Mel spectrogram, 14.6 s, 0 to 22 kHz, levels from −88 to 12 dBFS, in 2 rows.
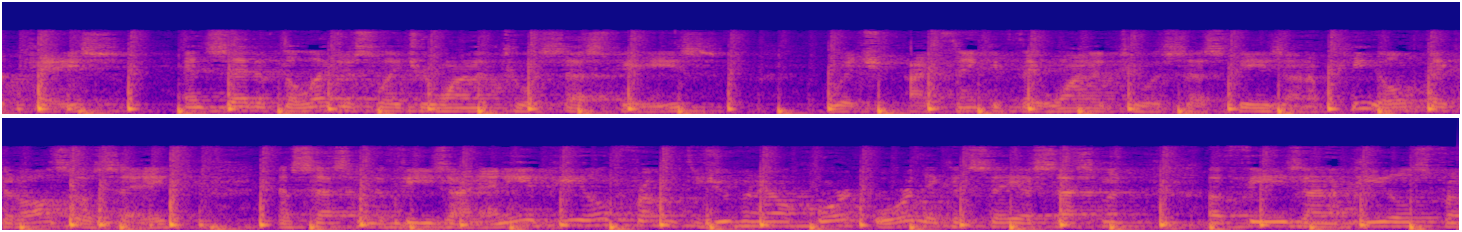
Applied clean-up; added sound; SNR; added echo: none; Bass drum / Snare drum / Drum kit; -2 dB; none.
